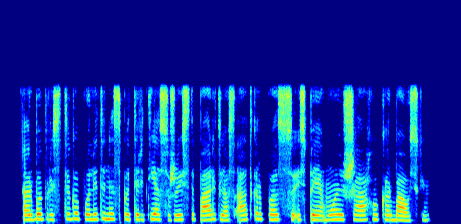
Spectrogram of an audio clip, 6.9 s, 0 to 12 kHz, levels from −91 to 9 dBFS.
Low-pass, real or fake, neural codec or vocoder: 7.2 kHz; real; none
